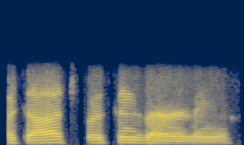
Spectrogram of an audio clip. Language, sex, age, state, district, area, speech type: Urdu, male, 30-45, Uttar Pradesh, Gautam Buddha Nagar, urban, conversation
